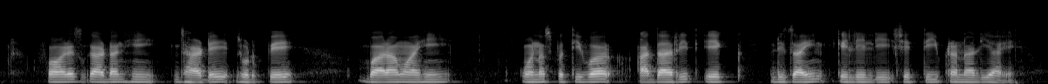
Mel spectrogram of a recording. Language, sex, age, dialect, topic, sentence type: Marathi, male, 18-24, Northern Konkan, agriculture, statement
